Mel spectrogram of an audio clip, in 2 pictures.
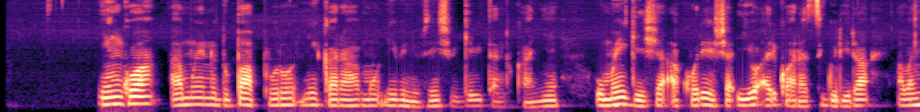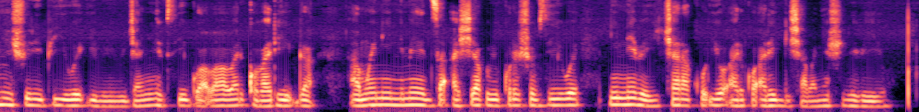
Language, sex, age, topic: Rundi, male, 18-24, education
